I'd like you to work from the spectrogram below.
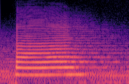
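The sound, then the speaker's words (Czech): A locomotive horn blares suddenly at a small railway station in the Libavá military area, Olomouc region, Czechoslovakia, as a train carrying Soviet military equipment slowly starts moving; a loud, sustained harmonic tone holding steady for about a second before starting to fade, with no voices present. “Teď už zazněl malým nádražím klakson lokomotivy.”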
